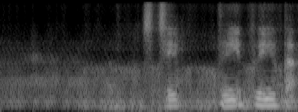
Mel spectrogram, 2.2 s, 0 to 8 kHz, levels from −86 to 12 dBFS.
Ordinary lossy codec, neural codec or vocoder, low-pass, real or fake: none; codec, 16 kHz, 0.5 kbps, FreqCodec, smaller model; 7.2 kHz; fake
